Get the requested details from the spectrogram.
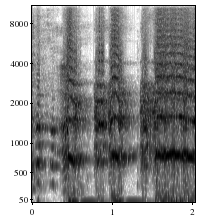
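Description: A rooster crows loudly and close by, one strained call broken into three rising, drawn-out bursts, with the last syllable held longest. No one talks over it.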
